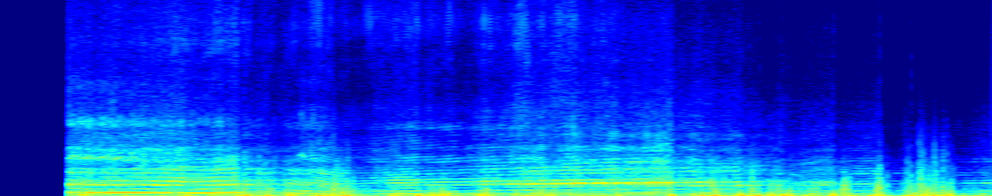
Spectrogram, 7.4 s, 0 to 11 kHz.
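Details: Opel Vectra B with B204 engine at stage 5 tune revs hard, but the note stumbles and pops unevenly instead of pulling smoothly; a bad misfire under load.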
